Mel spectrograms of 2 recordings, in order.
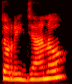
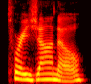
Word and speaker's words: Torrigiano: So Torrigiano, that's the best I can do with his name. That was pretty good. Thanks, thanks. Okay, You just have so to roll your R's a little bit more.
